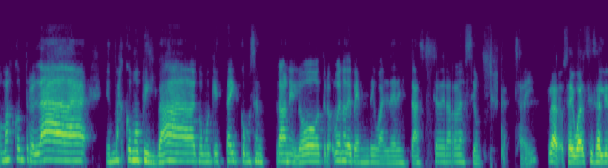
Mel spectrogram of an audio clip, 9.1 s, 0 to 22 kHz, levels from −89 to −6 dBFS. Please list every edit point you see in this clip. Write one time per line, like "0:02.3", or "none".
0:07.5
